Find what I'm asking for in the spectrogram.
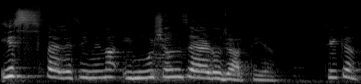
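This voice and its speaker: A woman with an Indian accent giving a classroom lesson in a high voice, taking her time over every point. She poses questions and answers them herself, now and then acting out little everyday examples. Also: expressive, measured pace, darkish tone. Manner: acts out everyday examples in quoted dialogue. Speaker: teacher. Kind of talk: classroom lecture on logical reasoning.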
